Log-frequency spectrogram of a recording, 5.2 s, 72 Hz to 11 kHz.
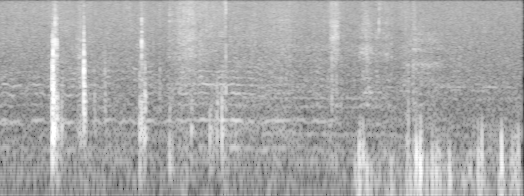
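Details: Early morning honey bees around 8 am, loud close buzzing bursts as individual bees fly past the recorder, rising and fading quickly in uneven succession.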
